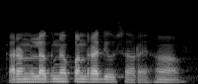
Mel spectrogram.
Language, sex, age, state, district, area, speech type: Marathi, male, 30-45, Maharashtra, Osmanabad, rural, spontaneous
